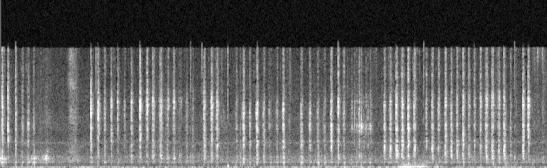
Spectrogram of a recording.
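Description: A wooden stylus makes repeated short scratching strokes across a flat coated scratch-art paper card resting on a table, while the other hand holds the sheet. A quiet, rapid run of dry, bright scratches rasps on, each stroke brief, over a faint low hum.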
